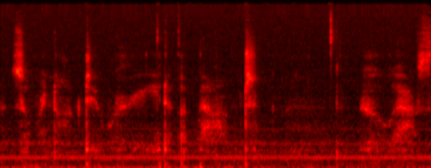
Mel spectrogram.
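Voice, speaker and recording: Over noticeable background noise, the voice comes through as a whisper. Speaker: ASMR puzzle-solving YouTuber. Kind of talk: ASMR puzzle-solving narration. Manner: soft-spoken, whispered.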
